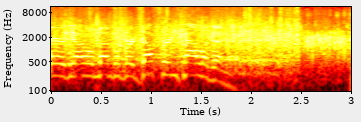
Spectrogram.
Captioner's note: applause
